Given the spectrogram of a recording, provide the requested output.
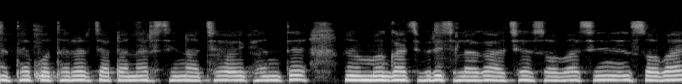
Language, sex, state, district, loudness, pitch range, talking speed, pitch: Bengali, female, West Bengal, Purulia, -13 LUFS, 190-200 Hz, 125 wpm, 195 Hz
